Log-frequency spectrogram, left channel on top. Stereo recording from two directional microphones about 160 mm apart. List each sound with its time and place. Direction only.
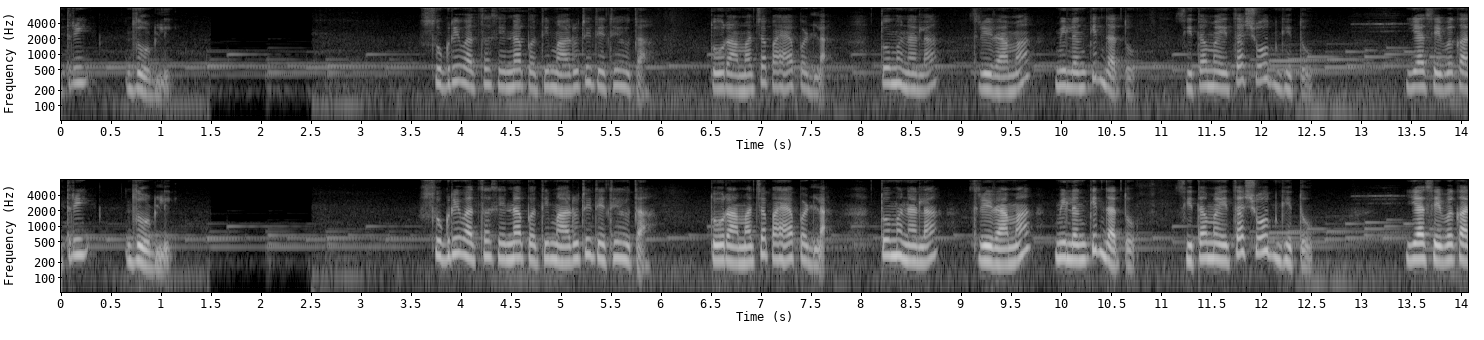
0.0 s a woman's voice: 35° right (ahead or behind)
3.7 s a woman's voice: 25° right (ahead or behind)
13.5 s a woman's voice: 35° right (ahead or behind)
